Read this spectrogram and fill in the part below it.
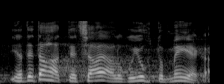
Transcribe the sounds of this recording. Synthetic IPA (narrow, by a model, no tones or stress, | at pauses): jɑt̪e̞t̪ɑɦɑt̪ːˑe̞eːt̪se̞ɑjɑlukujuht̪ub̥me̞jḛɡ̥ɑ̰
